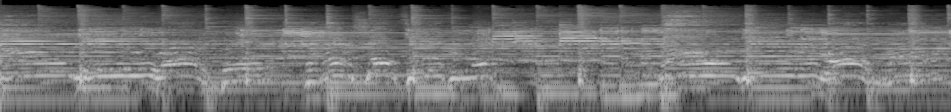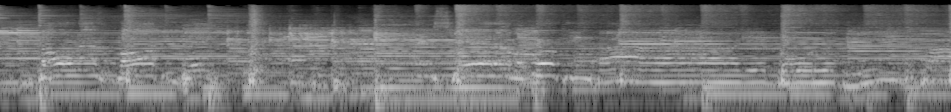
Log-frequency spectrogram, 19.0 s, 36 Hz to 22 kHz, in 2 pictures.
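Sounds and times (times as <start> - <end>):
country rock band playing: 0.0 - 19.0
guitar lead with bending notes: 0.0 - 19.0.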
